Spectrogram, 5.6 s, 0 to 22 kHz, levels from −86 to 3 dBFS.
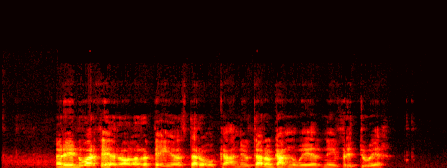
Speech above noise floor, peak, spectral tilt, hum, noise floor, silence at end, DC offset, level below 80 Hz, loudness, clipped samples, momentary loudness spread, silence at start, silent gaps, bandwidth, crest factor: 40 dB; -2 dBFS; -4.5 dB/octave; none; -60 dBFS; 0.8 s; under 0.1%; -76 dBFS; -20 LUFS; under 0.1%; 15 LU; 0.7 s; none; 12 kHz; 20 dB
